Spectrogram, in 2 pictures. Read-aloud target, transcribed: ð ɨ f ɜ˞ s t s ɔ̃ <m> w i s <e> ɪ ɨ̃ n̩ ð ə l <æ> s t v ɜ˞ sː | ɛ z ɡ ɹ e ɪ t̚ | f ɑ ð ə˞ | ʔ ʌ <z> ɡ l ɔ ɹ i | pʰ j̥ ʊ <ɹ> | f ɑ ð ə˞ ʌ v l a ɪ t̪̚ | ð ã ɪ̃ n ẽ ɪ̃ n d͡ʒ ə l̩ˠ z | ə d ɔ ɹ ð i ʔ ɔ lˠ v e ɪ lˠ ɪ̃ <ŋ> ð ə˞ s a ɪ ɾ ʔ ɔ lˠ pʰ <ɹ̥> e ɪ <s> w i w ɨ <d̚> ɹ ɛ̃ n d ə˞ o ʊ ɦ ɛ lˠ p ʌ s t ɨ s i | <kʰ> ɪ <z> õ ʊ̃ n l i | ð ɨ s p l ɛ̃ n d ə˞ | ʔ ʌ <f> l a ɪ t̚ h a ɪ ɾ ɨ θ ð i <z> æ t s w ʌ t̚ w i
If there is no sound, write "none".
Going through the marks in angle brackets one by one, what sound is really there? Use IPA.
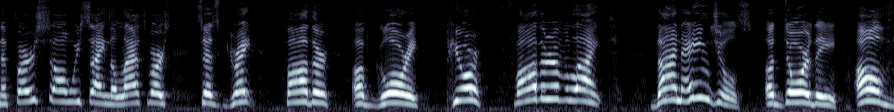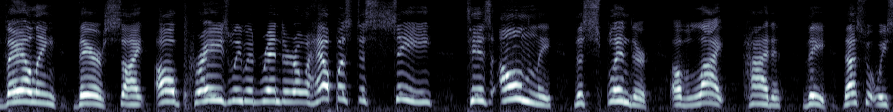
ŋ, e, æ, v, ɹ, ŋ, ɹ̥, z, d̚, tʰ, z, v, ð

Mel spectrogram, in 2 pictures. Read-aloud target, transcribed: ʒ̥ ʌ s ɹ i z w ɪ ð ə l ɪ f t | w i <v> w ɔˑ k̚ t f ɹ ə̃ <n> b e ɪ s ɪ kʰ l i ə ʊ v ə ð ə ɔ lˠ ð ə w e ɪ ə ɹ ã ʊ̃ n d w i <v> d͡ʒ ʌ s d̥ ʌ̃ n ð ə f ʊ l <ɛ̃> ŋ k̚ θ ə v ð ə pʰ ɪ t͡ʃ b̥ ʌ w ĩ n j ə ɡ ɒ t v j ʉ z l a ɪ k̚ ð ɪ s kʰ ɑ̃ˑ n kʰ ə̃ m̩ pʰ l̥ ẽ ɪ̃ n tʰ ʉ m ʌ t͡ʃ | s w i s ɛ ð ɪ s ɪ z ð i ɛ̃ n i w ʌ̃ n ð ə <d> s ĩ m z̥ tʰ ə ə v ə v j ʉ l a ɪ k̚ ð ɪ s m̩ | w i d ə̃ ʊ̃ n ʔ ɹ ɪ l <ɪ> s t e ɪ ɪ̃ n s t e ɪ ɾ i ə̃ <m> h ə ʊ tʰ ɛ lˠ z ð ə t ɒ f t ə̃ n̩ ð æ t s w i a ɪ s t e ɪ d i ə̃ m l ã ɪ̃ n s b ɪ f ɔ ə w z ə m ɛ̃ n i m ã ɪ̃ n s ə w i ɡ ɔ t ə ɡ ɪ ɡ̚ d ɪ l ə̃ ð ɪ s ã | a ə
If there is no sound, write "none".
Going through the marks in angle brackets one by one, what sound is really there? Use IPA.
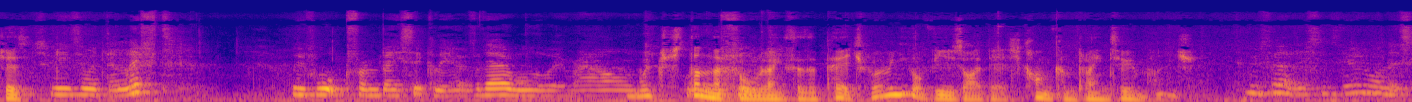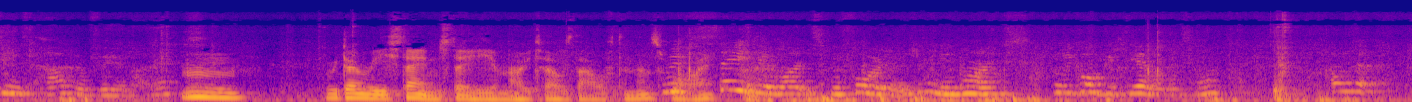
v, m, v, ɛ̃, t, i, m

